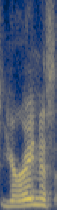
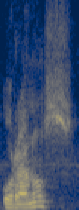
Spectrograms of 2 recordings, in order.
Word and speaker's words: Uranus: Uranus, it does sound like you're saying your anus. Indeed. Whereas the older pronunciation was Uranus.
